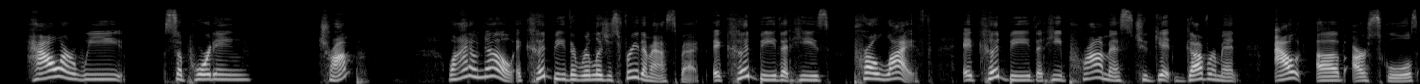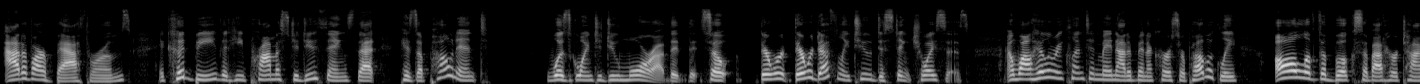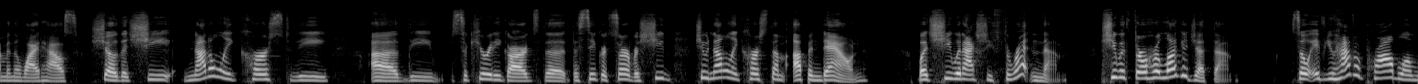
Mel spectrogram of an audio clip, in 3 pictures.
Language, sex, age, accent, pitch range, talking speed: English, female, 40-59, American, 180-240 Hz, 185 wpm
